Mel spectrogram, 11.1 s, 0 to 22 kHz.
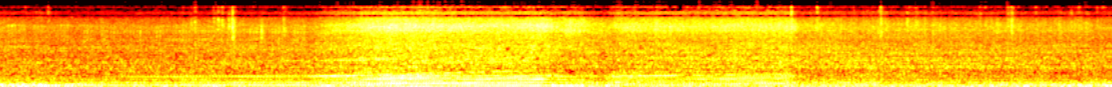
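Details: Ford Mustang GT 4.6 3-valve V8, first start after a new engine, clutch, flywheel and headers install: an even idle rumble, revving cleanly up and down with no knocks, ticks or misses; it ran and drove well. Normal running.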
